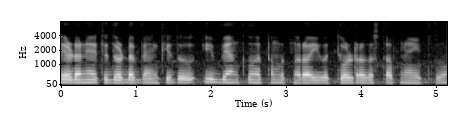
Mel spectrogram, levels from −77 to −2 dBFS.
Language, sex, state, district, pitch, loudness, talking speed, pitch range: Kannada, male, Karnataka, Belgaum, 125 Hz, -19 LUFS, 130 wpm, 120-130 Hz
